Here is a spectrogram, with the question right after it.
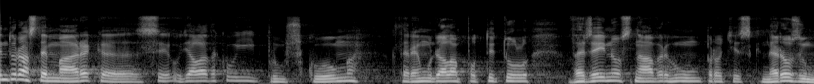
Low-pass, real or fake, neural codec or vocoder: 9.9 kHz; real; none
